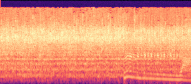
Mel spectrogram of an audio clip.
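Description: household object, toilet flushing

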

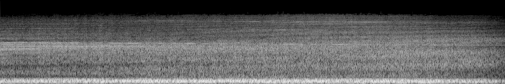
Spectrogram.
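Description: vehicle, airplane taking off

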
